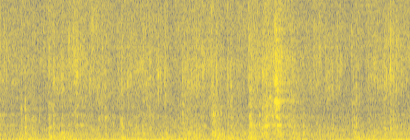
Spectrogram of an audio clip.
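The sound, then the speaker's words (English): Steady, busy clinking and scraping of a whisk working quickly inside a bowl, mixing a mixture thoroughly to get the chunks and bubbles out, continuous, with a brief brighter clink near the middle and no talking. “So anyway, so once you get this, you're gonna mix it, whisk it really good.”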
